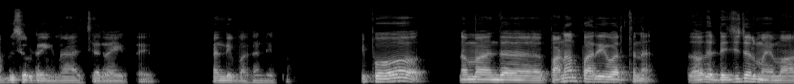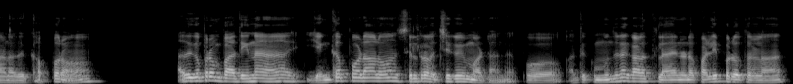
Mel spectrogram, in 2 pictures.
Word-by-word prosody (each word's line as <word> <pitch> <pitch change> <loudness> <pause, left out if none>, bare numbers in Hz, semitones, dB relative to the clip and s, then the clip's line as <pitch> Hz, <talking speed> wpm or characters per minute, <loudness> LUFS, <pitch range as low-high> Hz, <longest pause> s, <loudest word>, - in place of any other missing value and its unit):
அப்டி 95 +5 -1
சொல்கிறீங்களா 90 0 0 0.2
சரி - - -3
ரைட்டு. 80 -1 -8 0.7
கண்டிப்பா, 90 -2 -1
கண்டிப்பா. 85 -2 -11 0.8
இப்போ 135 - +2 0.8
நம்ம 115 +1 +3
இந்த 110 0 +6 0.5
பண 145 - +2 0.2
பரிவர்த்தன 115 -6 +2 0.4
அதாவது 110 +3 +2
டிஜிட்டல் 130 +5 +3
மயமானதுக்கப்புறம் 95 -2 -2 1.0
அதுக்கப்புறம் 165 +3 +2
பாத்தீங்கன்னா, 140 +1 +2 0.6
எங்க 105 +7 0
போனாலும் 155 -1 +1
சில்ற 140 0 0
வச்சுக்கவே 135 -1 +1
மாட்டாங்க. - - -6
இப்போ 100 - -7 0.4
அதுக்கு - - -7
முந்தின 140 +9 +1
காலத்தில, 135 -6 0
என்னோட 110 0 +1
பள்ளிப்பருவத்துலலாம் 110 -6 0
110 Hz, 100 wpm, -23 LUFS, 95-140 Hz, 1.0 s, இந்த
